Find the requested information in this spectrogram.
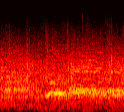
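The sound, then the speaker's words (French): A Roland-Garros tennis crowd applauds in a steady, dense wash of clapping and crowd noise that holds at an even level throughout. “Écoutez le public de Roland-Garros.”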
